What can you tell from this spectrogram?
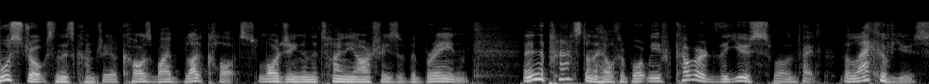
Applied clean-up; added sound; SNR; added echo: none; none; none; none.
